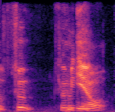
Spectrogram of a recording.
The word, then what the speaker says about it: Famuyiwa: This is written and directed by Rick Fumagara. How's that sound? Close? – No, Famuyiwa.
